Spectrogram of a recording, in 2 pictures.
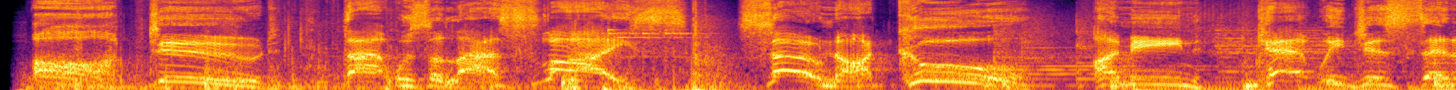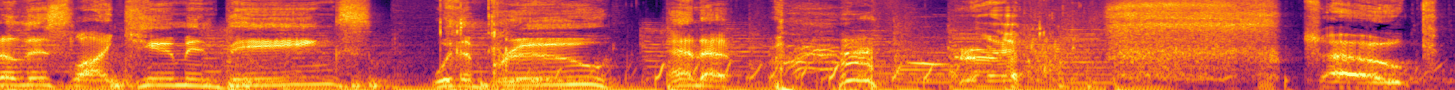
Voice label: Stoned Surfer, Commercial Voice Over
